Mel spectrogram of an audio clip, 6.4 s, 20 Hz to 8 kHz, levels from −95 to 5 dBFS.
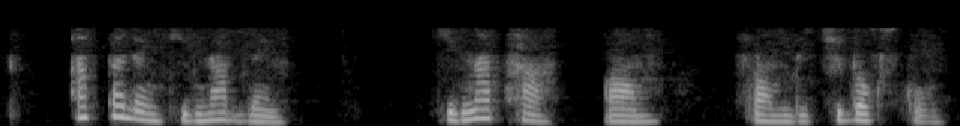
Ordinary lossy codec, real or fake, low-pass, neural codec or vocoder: AAC, 16 kbps; real; 7.2 kHz; none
